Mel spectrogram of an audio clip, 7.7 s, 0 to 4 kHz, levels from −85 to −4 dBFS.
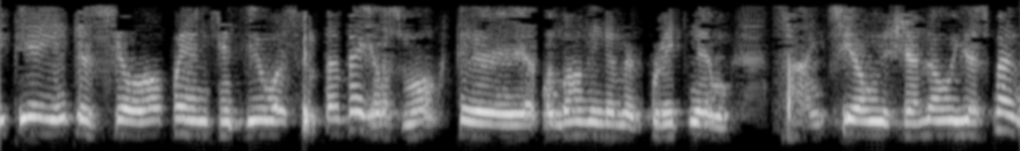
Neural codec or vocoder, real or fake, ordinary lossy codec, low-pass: codec, 24 kHz, 0.9 kbps, WavTokenizer, medium music audio release; fake; MP3, 16 kbps; 3.6 kHz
